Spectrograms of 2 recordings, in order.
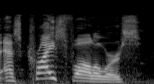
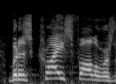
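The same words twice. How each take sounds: First: Slow, weighted repeat of Christ followers; deliberate slower restatement; emphasized again. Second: Said in the usual way. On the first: Shown as a demonstration. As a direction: lean on Christ followers the second time. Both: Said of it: "let me emphasize again".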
